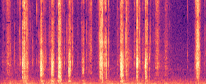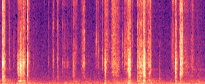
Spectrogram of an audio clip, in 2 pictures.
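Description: A metal dip pen nib scratches and drags across a flat, textured Korean paper sheet while writing kana. It produces a quiet, irregular series of short, bright, scratchy strokes with almost no low end. A faint steady low hum sits underneath.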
